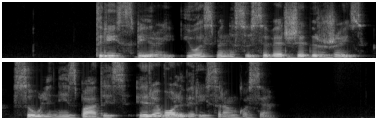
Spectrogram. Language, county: Lithuanian, Alytus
